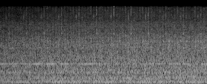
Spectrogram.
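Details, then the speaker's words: Nissan 300ZX idling after misfire troubleshooting: steady even idle with no stumble and the earlier hiccup gone. Running smooth; a little smoke seen, owner suspects turbos. "Man. She sound like she running smooth, fellas."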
